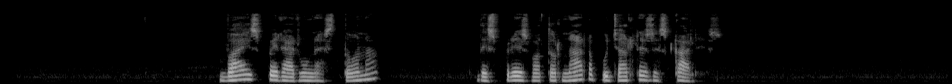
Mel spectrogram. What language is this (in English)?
Catalan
